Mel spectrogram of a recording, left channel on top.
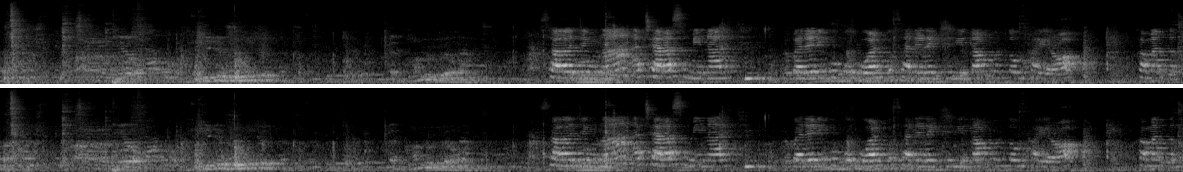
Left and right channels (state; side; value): normal; both; correlation 0.32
